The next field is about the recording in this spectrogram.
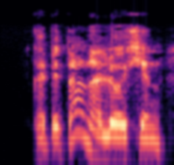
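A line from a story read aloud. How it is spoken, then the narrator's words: Irritated. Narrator (Russian): раздраженно продолжал Егоров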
